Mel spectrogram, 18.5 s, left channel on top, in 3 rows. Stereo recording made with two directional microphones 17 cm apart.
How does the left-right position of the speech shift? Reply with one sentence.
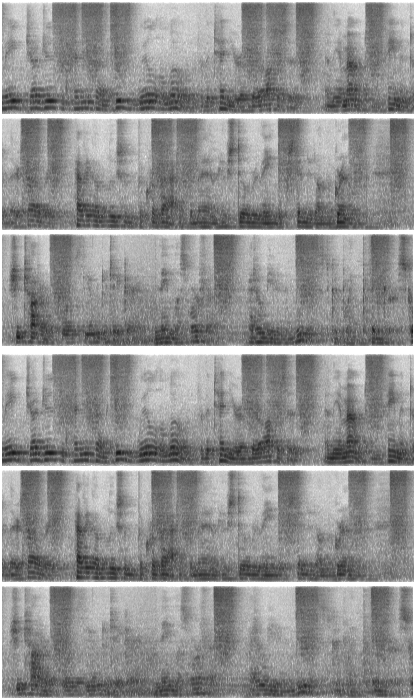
You can hear the speech move to the left.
